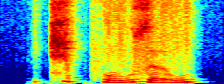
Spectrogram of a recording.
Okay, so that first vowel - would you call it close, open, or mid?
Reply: mid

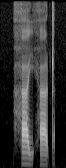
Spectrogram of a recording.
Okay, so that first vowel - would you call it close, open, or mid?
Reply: open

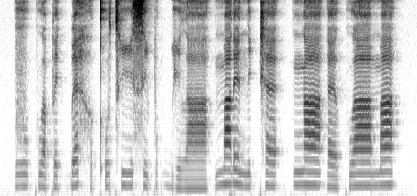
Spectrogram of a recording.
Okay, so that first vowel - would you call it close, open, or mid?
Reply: close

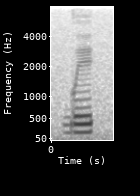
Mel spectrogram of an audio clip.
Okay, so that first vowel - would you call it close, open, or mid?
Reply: mid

